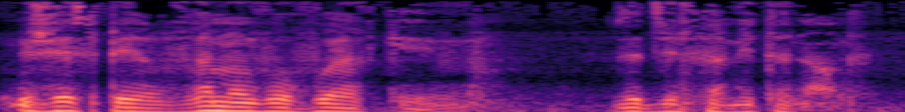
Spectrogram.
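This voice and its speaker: An actor playing an anxious, honourable man on the run in a French radio mystery, husky and earnest, on a dull old recording. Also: fairly low pitch, fairly even intonation, moderate pace, a little mellow. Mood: restless, determined.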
